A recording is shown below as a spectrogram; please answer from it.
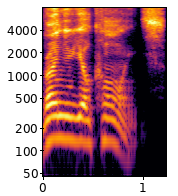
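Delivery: slow, put-on, old-school Brooklyn street accent. Repeating a woman's line: imitating a Brooklyn accent. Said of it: "That's some Brooklyn shit".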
